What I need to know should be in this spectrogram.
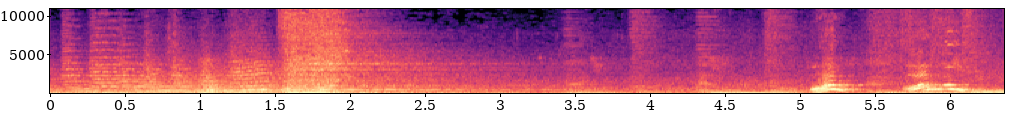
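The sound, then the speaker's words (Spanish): A man imitates a dog, giving a few sharp, yelping barks, most clearly near the end, over a steady low background. “Tu padre está ladrando, cariño.”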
